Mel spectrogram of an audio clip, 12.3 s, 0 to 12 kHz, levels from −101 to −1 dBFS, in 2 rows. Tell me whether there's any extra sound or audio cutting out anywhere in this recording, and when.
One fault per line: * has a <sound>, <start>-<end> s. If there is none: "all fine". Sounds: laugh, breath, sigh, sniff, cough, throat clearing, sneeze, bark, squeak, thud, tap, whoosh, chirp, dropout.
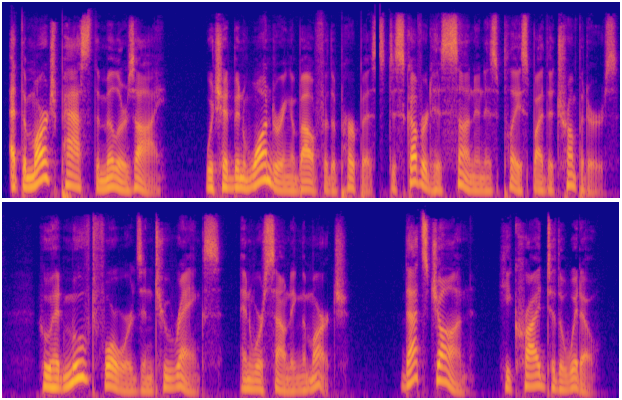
* has a dropout, 3.7-3.8 s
